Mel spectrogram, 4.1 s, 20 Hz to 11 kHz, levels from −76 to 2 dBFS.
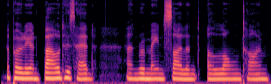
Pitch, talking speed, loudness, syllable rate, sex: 170 Hz, 145 wpm, -17 LUFS, 4.8 syllables/s, female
